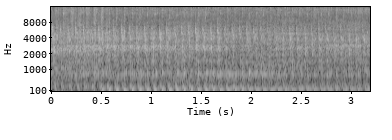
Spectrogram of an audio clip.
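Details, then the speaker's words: Viper Active motorcycle engine after fixing a knock caused by broken dampers: crisp even exhaust pulses at steady idle, about fourteen per second, no knock or rattle; almost like new, normal idle. "Почти как новый."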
